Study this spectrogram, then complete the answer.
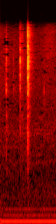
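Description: A few quick keystrokes on a computer keyboard, three light clicks in about a second, close and clear over a steady low hum.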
